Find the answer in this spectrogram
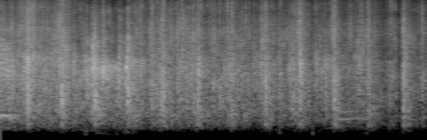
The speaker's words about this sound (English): Go ahead and clap your hands to the Lord. He's worthy. He's so worthy.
